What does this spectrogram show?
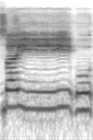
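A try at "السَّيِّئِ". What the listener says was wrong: Bukan sayyi'u ya. Kalau mau diteruskan sayyi'i bukan sayyi'u, bukan dhamma, itu ada wakafnya berhenti ya. Wa makras sayyi'. Dipentokin mematikan amzahnya. Biar jelas.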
